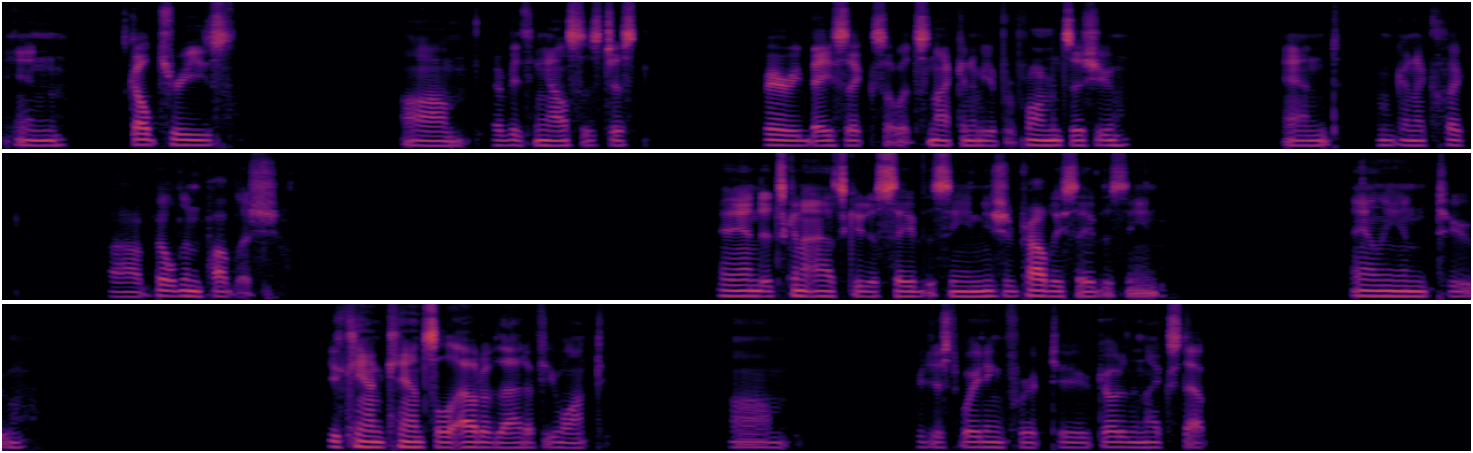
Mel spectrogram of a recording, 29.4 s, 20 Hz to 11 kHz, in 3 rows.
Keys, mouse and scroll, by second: 1.8-2.9 scroll, 3.1-5.6 scroll, 5.6 scroll, 12.8 click, 16.3 click, 16.4 click, 17.1 click, 17.8-19.6 typing, 19.7 Return, 21.5-22.2 typing.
